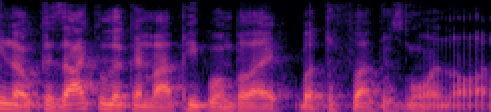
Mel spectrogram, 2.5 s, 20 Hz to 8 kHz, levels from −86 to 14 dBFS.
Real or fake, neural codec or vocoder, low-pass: fake; codec, 16 kHz, 4 kbps, FunCodec, trained on Chinese and English, 50 frames a second; 7.2 kHz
